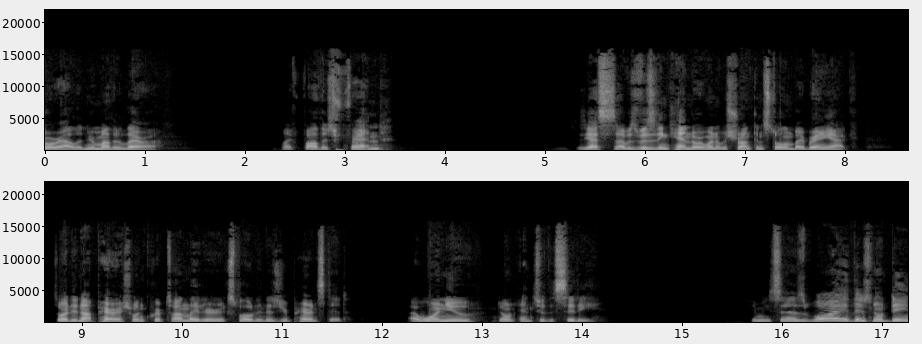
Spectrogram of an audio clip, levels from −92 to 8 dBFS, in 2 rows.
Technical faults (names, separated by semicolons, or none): dropped samples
